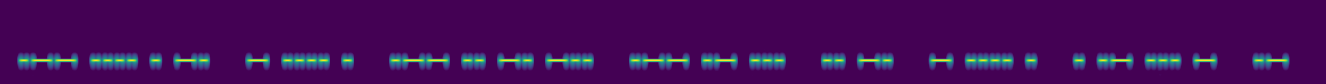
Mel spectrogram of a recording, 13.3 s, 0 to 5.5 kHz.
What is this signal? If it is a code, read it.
Morse code, heard as a keyed tone, about 20 wpm, 600 Hz. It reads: WHEN THE WIND WAS IN THE EAST A
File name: the old man and the sea / the old man and the sea part 1 20wpm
